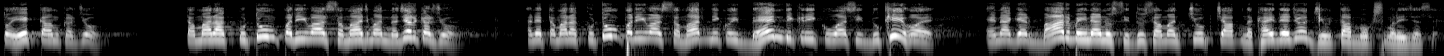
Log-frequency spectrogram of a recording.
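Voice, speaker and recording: Man, motivational speaker, high voice, storytelling, long hall reverb. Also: moderate pace, a little mellow. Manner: storytelling with acted dialogue, rising to emphatic calls. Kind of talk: motivational speech to a live audience. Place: large hall, before a seated audience.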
